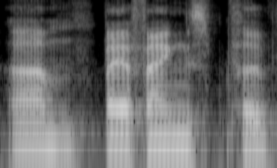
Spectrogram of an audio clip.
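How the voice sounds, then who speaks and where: A man's voice: sits low, level tone, drawn-out words, fairly bright tone. A middle-aged English man giving a casual, unscripted narrated tour as a hobby host, speaking in a hesitant, rambling way. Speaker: shortwave radio hobbyist and channel host. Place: small spare bedroom radio shack, indoors. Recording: clearly noisy home room recording.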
